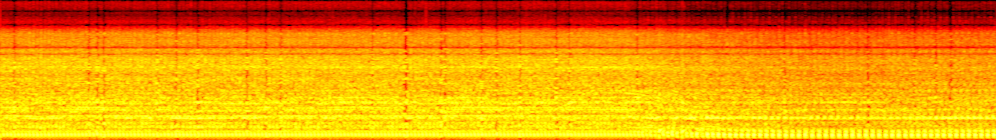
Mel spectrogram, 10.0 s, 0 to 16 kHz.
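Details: 16.5 hp Briggs & Stratton engine transplanted into a John Deere mower in place of its 15 hp Kohler, with temporary wiring; it runs strong and steady, then settles to a slower, even popping beat with no misses or knocks. It runs fine.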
